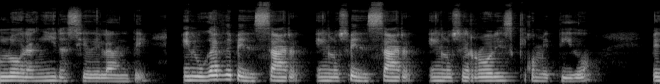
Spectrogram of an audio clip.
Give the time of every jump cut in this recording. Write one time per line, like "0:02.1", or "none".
0:01.7
0:03.5
0:05.2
